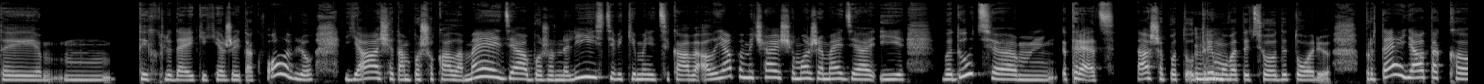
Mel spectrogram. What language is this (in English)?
Ukrainian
